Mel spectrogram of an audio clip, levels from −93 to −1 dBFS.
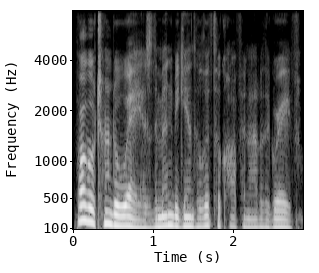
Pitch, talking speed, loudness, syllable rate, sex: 125 Hz, 315 wpm, -16 LUFS, 7.4 syllables/s, male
